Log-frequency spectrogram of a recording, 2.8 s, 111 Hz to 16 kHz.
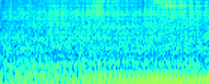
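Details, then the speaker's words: C6 Corvette with newly installed AMT Vulcan motor mounts, cruising at 40 mph in 6th gear at low rpm: a deep, steady booming drone and vibration into the cabin, which was also present on stock mounts and eases after a downshift to higher rpm. Low-rpm drone. "Like, it feels almost like drone, but I'm going 40 in 6th gear."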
